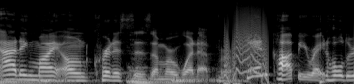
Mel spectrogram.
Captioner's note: record Scratch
